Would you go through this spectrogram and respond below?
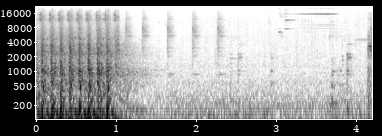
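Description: Rapid automatic gunfire from a gun in the video game Aperture Desk Job, a loud close burst of evenly spaced shots that stops after about a second, followed by scattered clattering and a quieter rattle.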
